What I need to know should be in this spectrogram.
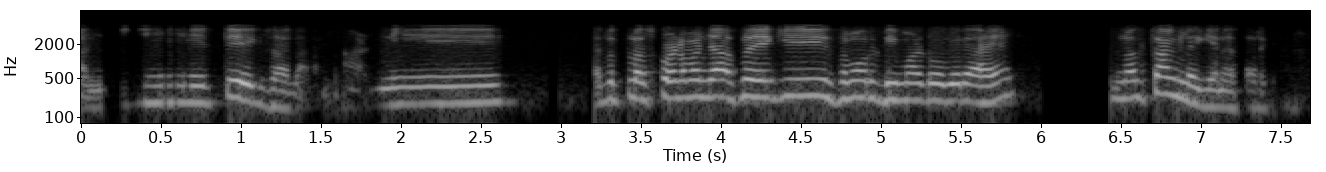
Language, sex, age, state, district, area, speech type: Marathi, male, 30-45, Maharashtra, Jalna, urban, conversation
